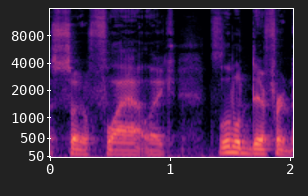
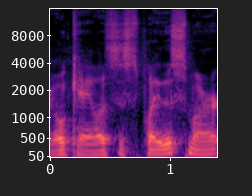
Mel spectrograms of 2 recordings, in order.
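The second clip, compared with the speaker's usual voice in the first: ordinary talk, nothing marked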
